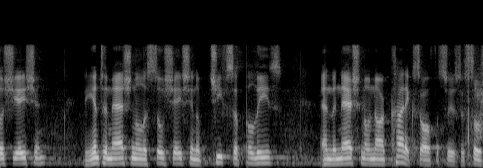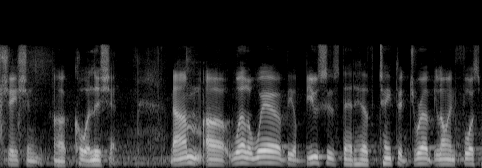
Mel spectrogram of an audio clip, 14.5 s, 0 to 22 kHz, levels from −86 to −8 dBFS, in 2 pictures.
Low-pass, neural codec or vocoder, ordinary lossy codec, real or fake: 7.2 kHz; codec, 16 kHz, 2 kbps, X-Codec, HuBERT features, trained on balanced general audio; AAC, 48 kbps; fake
